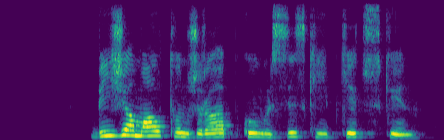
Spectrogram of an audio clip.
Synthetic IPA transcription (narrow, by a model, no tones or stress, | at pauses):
bijʒɑmɑlˠt̪ʰʊnʒəɾɑp̚kʲʰɵŋɪlsɪzkʲʰejɪp̚kʲe̞t̪ʰʏ̥skʲe̞n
